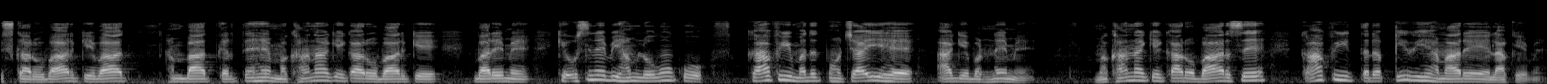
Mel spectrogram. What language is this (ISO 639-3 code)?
urd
